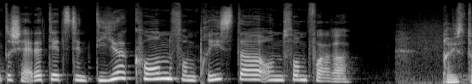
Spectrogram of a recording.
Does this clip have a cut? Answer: no; 0 cuts

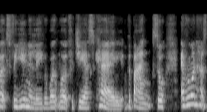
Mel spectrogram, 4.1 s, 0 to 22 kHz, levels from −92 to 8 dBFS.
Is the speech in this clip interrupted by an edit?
yes; 1 cut; at 2.5 s

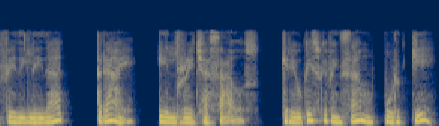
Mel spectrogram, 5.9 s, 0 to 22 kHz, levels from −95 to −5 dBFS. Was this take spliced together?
yes; 2 cuts; at 2.4 s, 4.3 s

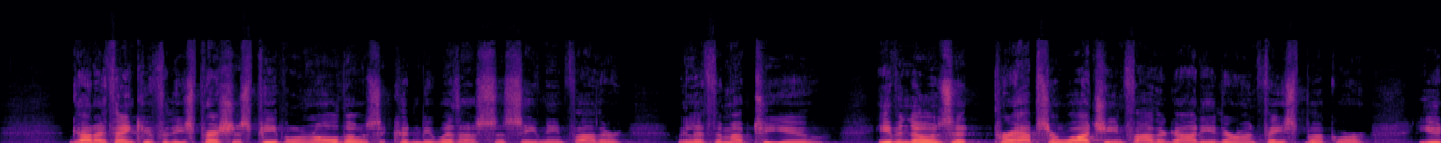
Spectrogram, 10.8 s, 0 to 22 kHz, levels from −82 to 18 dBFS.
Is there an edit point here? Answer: no; 0 cuts

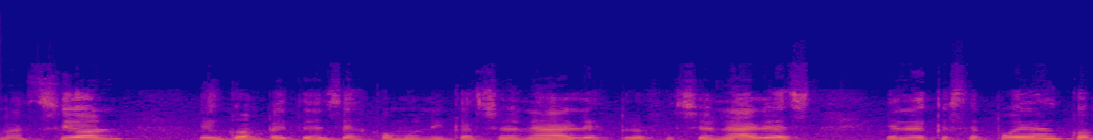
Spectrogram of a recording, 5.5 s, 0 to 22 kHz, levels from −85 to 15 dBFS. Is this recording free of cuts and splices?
yes; 0 cuts

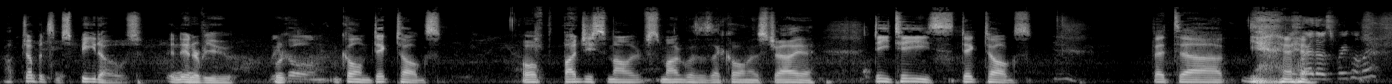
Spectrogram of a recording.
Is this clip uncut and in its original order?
yes; 0 cuts

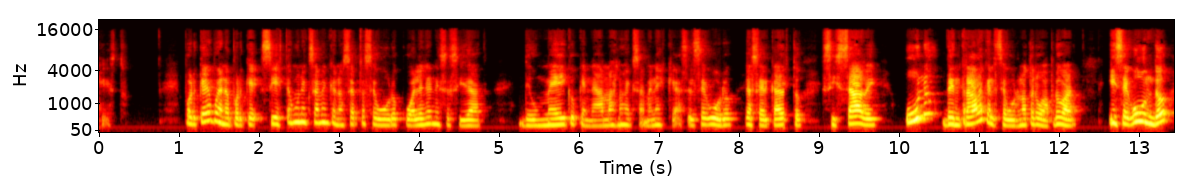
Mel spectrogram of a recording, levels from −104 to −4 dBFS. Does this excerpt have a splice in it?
yes; 3 cuts; at 6.5 s, 8.1 s, 8.5 s

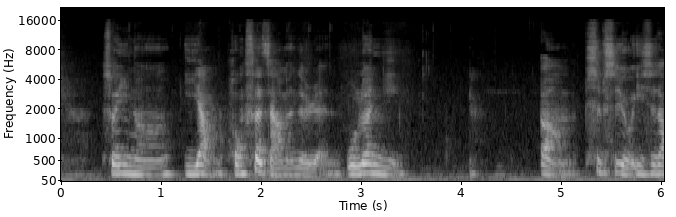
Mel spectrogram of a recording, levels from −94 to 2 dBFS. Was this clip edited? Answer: no; 0 cuts

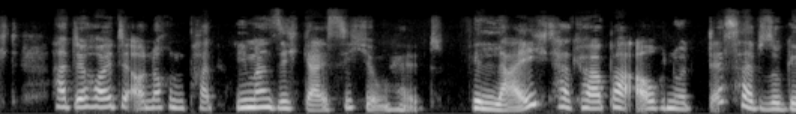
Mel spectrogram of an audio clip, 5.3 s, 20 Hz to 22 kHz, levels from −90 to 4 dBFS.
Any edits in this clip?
yes; 3 cuts; at 1.4 s, 3.0 s, 3.8 s

